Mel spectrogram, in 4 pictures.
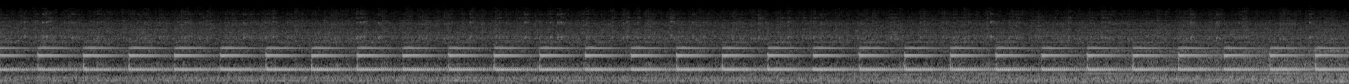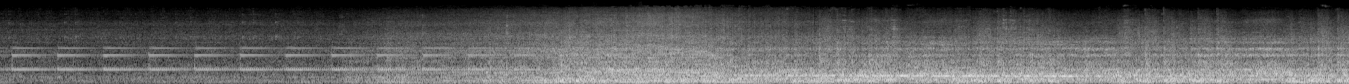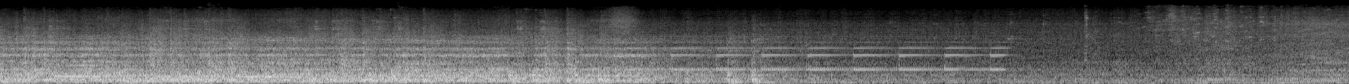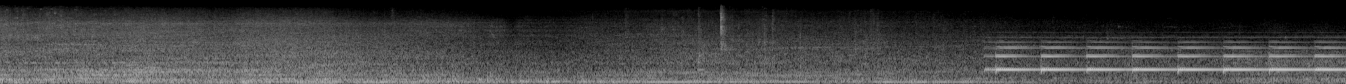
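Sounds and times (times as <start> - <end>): level crossing alarm bell: 0.0 - 37.5, 50.2 - 53.9
electric train passing: 0.0 - 53.9.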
